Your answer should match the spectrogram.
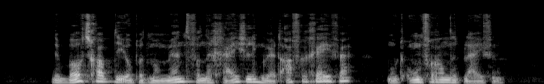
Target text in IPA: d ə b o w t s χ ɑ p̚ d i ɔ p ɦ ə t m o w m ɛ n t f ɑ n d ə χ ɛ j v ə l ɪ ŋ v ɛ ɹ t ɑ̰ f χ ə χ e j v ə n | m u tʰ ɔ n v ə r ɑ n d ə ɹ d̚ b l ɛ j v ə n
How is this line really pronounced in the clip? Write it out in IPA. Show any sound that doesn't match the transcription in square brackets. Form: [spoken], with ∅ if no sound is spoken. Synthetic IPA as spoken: d ə b o w t s χ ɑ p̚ d i ɔ p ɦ ə t m o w m ɛ n t f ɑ n d ə χ ɛ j [z] ə l ɪ ŋ [ʋ] ɛ ɹ t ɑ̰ f χ ə χ e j v ə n | m u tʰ ɔ n v ə r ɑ n d ə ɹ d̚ b l ɛ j v ə n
